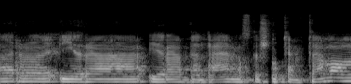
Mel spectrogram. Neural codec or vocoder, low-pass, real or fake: codec, 44.1 kHz, 3.4 kbps, Pupu-Codec; 10.8 kHz; fake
